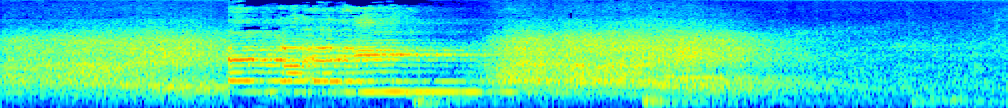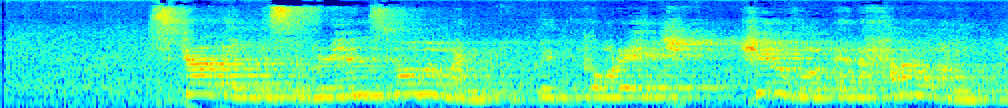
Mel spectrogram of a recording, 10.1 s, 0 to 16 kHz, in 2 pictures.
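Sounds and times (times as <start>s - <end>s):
crowd shouting: 0.0s - 1.2s, 2.3s - 4.1s.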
